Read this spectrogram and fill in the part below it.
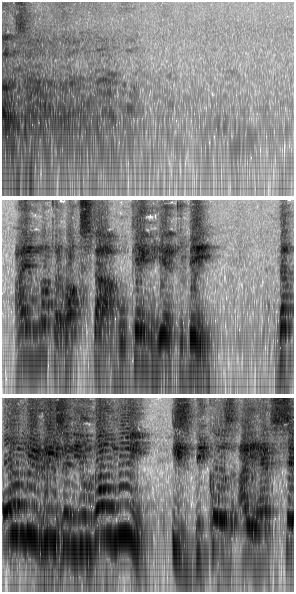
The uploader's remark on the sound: Lecture delivered in Tamale, Ghana during the Points to Ponder Tour.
